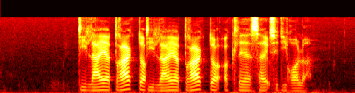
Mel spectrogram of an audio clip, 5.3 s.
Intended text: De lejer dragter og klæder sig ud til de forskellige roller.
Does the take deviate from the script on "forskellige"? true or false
true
